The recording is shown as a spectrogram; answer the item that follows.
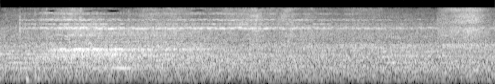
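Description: Steady hubbub of a busy indoor play area, with a brief high squeal about half a second in.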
